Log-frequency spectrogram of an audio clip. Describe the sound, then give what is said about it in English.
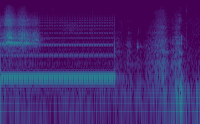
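An outgoing phone call to a girl rings: one steady electronic ringback tone holds for about a second, then cuts off abruptly, leaving faint rustling and a soft murmur of voices. “She's like screaming right now, probably that I'm calling.”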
